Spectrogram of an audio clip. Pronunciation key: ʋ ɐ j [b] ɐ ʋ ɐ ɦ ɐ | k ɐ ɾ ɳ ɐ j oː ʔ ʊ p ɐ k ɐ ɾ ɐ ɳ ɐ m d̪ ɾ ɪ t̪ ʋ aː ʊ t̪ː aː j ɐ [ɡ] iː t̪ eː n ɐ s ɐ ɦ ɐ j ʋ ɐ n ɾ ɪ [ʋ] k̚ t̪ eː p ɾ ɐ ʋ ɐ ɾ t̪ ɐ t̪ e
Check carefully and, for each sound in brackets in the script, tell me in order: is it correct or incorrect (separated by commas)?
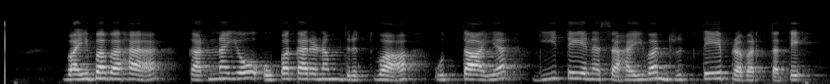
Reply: correct, correct, incorrect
